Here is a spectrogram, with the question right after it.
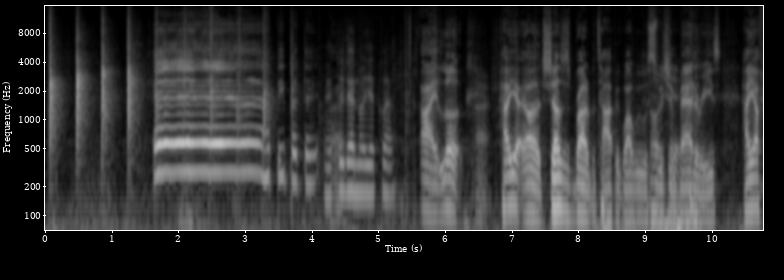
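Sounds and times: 
hands clapping: 0:00.0 - 0:04.1
speech: 0:01.6 - 0:01.9, 0:03.5 - 0:10.7.

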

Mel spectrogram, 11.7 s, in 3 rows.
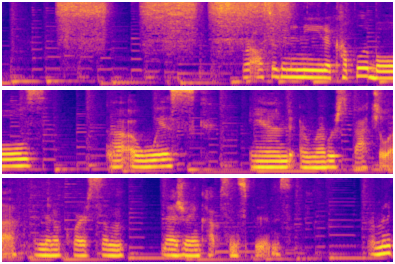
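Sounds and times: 
aerosol can of cooking spray hissing onto a sheet pan: 0:00.5 - 0:03.0
speech: 0:00.6 - 0:00.8, 0:02.4 - 0:05.8, 0:06.4 - 0:10.8, 0:11.5 - 0:11.7.

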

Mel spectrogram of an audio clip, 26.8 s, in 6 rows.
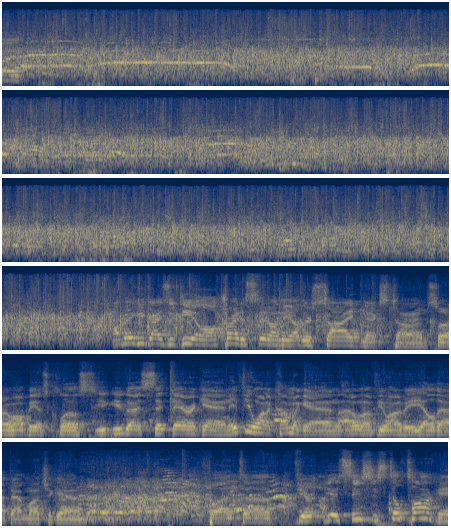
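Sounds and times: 
live audience applause at a comedy show: 0:00.0 - 0:18.0
laughter: 0:07.0 - 0:07.9, 0:22.8 - 0:26.8
speech: 0:15.0 - 0:23.6, 0:24.4 - 0:26.8.

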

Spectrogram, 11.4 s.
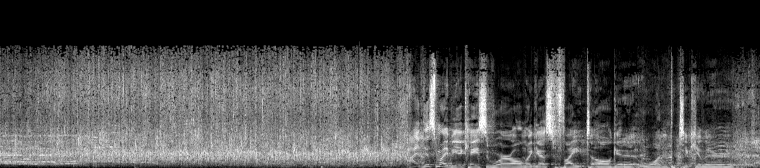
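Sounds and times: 
audience applauding a guest: 0:00.0 - 0:06.8
speech: 0:06.3 - 0:11.3
laughter: 0:09.4 - 0:11.3.

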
